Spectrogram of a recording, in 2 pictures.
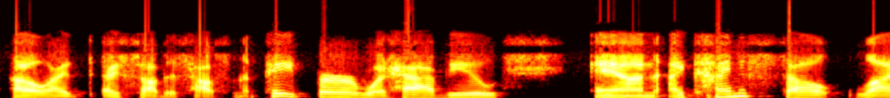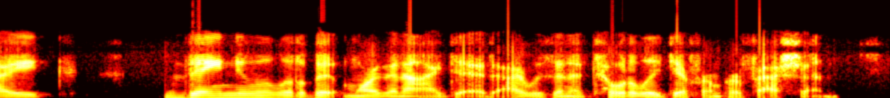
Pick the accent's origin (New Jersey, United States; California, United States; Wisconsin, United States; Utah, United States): California, United States; San Jose; also born or lived in Key West, Florida; now in Pennsylvania, United States; as a kid, I grew up in San Jose, California, Key West, Florida, but went to college here and have been here ever since.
